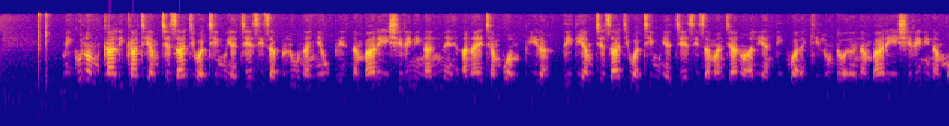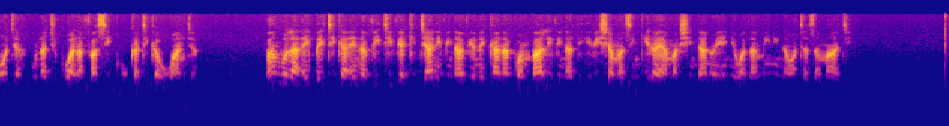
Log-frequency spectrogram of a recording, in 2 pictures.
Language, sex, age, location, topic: Swahili, male, 18-24, Kisumu, government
